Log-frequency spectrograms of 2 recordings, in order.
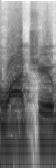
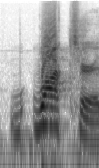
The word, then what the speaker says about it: Wachter: and he mentioned Fiona Watcher, which was like one of the noblewomen who wasn't exactly. Wait, so is her she name didn't like Watcher or Wachter? Wachter. That was me mispronouncing and reading wrong.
